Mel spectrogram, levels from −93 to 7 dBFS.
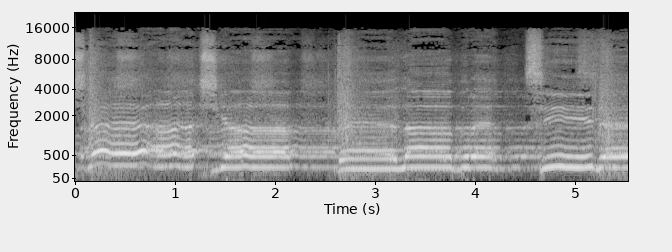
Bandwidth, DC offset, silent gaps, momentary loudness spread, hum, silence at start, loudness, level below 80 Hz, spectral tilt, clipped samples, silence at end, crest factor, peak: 16.5 kHz; under 0.1%; none; 6 LU; none; 0 s; -10 LUFS; -44 dBFS; -3 dB/octave; under 0.1%; 0 s; 10 dB; 0 dBFS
